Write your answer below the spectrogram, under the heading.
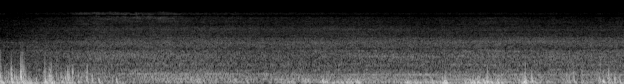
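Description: Wind buffeting the microphone over the steady hum of a vehicle, with a faint steady whine through the middle.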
